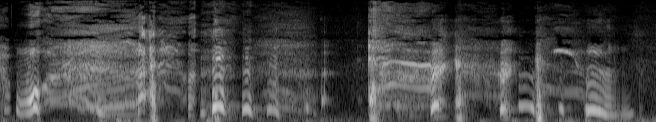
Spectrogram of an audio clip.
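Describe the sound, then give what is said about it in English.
A burst of coughing mixed with laughter, with several sharp coughs and giggly breaths, two clusters of bursts separated by a brief pause. “A liar would cough.”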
